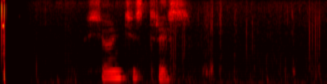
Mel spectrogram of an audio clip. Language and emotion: Russian, neutral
